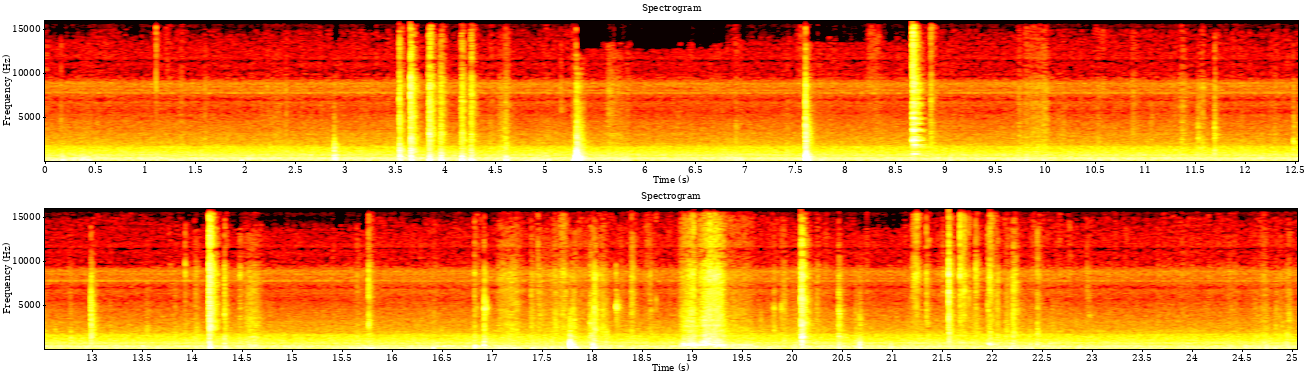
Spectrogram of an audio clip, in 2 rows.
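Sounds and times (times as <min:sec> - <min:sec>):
steady background noise: 0:00.0 - 0:25.0
scraping rustle: 0:17.0 - 0:19.7.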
